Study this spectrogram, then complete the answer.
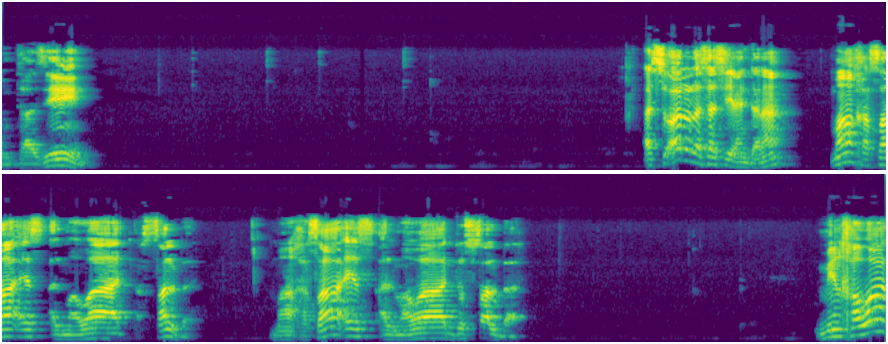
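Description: A man speaks calmly and clearly into a microphone, pausing between phrases.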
